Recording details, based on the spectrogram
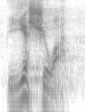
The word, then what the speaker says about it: Yeshua: It's important to understand that the word Joshua in Hebrew is pronounced Yeshua, or in Greek, Jesus.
